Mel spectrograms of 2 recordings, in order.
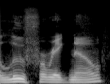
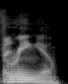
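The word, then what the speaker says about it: Ferrigno: I I didn't suddenly go from Bill Bixby to Lou Farero. Uh that's not what happened. Lou Ferinho. The GN makes like a sound like No, everyone says that's not how they pronounce it.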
